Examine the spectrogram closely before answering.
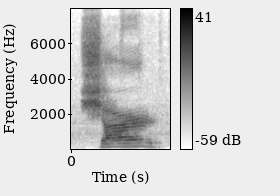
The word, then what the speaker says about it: charcuterie: Mark says pronounced charcuterie.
